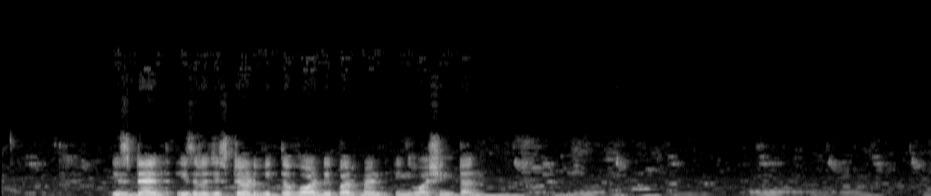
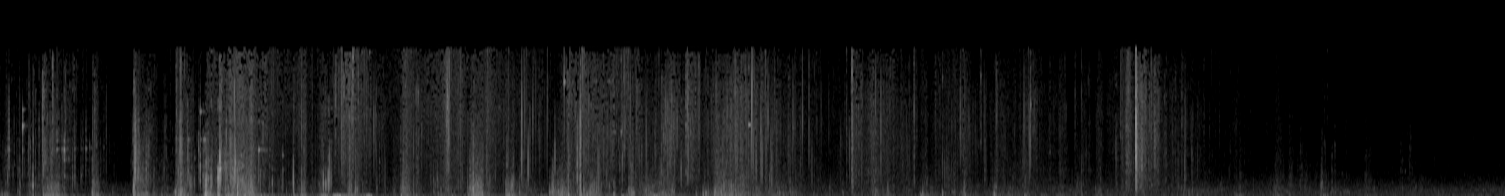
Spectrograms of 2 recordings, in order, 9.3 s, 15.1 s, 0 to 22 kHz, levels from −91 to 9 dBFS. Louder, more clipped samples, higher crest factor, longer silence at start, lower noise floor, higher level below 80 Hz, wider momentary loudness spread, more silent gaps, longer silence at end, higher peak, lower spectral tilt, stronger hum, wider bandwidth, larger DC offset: first, -19 LUFS vs -47 LUFS; neither; second, 20 dB vs 42 dB; first, 1.15 s vs 0 s; second, -62 dBFS vs -72 dBFS; first, -58 dBFS vs -66 dBFS; about the same, 24 LU vs 25 LU; neither; first, 1.45 s vs 0 s; first, -2 dBFS vs -8 dBFS; first, -6 dB/octave vs -2 dB/octave; neither; second, 7 kHz vs 16.5 kHz; neither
